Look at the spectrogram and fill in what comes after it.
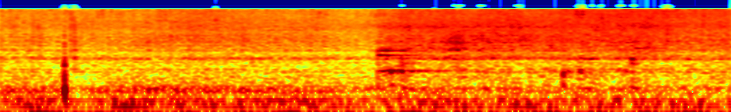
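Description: Marinated chicken sizzling in hot oil as it goes into frying onion and tomato masala in an aluminium pot, with a wooden spoon stirring through it. A light knock about half a second in, and the sizzle grows louder and brighter a little under three seconds in.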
